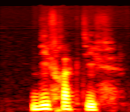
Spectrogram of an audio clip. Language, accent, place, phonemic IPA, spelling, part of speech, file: French, France, Lyon, /di.fʁak.tif/, diffractif, adjective, LL-Q150 (fra)-diffractif.wav
- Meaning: diffractive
